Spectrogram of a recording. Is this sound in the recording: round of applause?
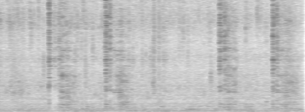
no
